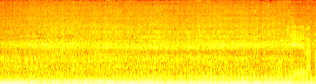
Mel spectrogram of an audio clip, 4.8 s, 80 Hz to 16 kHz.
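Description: A 650cc motorcycle engine idles close by, a loud, steady low throbbing hum that stays even with no revving and no voices.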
